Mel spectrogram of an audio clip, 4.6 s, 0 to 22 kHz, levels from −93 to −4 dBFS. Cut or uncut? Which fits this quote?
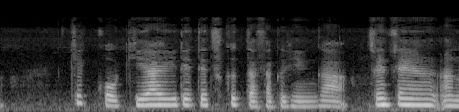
cut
